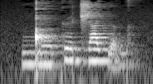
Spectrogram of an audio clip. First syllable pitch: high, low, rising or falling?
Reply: low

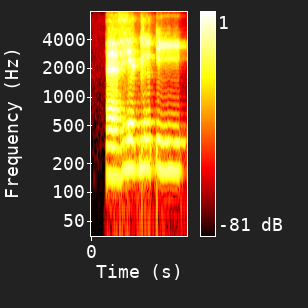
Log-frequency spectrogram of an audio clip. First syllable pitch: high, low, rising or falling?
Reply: low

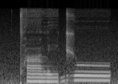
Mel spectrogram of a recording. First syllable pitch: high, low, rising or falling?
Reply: low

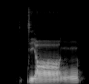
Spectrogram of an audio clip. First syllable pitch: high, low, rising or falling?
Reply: low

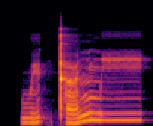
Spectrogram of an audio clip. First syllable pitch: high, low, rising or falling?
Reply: rising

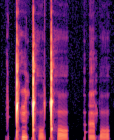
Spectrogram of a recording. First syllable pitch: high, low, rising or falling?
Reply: falling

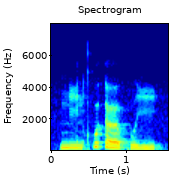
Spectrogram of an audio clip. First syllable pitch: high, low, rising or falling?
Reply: low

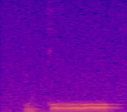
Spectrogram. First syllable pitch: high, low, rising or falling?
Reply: high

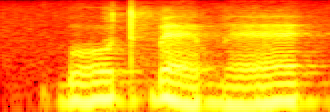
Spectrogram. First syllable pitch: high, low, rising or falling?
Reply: rising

